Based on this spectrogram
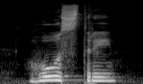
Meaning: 1. sharp 2. acute 3. keen 4. spicy, hot
- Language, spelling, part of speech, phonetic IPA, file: Ukrainian, гострий, adjective, [ˈɦɔstrei̯], Uk-гострий.ogg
